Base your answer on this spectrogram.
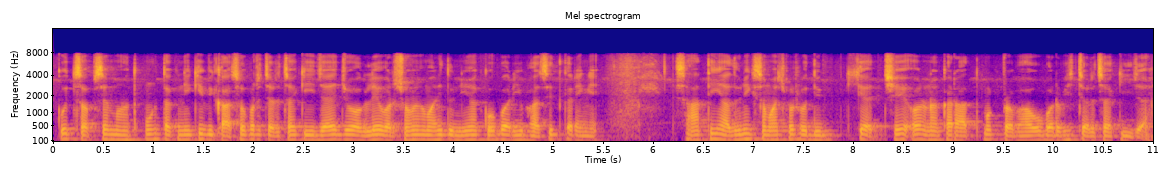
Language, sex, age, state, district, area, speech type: Hindi, male, 18-30, Madhya Pradesh, Betul, urban, spontaneous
